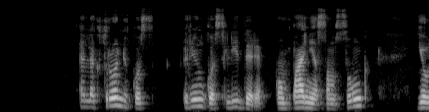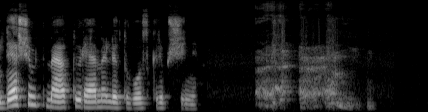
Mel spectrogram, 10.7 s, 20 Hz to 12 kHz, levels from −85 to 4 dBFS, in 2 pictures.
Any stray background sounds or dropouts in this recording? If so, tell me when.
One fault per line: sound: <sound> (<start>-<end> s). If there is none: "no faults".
sound: throat clearing (8.5-10.1 s)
